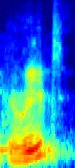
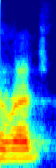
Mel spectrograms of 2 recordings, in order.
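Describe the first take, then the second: First: The word has a long ee vowel. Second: The word has a short e vowel. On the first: It is the present tense. "maybe the pronunciation will be read" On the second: It is the past tense. "in the past we say red"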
